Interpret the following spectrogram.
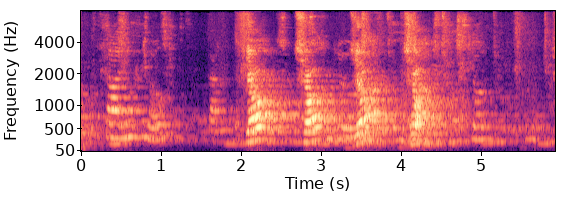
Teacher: ঠিক আছে, বাতাসটা বেরোতে বাধা দিচ্ছে কিভাবে? জিভটা তালুর উপরে মানে তালুর গায়ে লেগে যাচ্ছে। তখন আমাদের চ ছ জ ঝ এগুলো উচ্চারণ করছে।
